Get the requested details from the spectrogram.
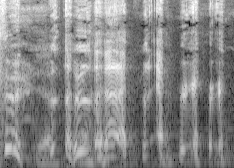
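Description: A fairly loud run of harsh, throaty coughs, four or five bursts in quick succession with a strained, voiced edge, almost laugh-like, from someone coughing after laughing, and no talking.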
